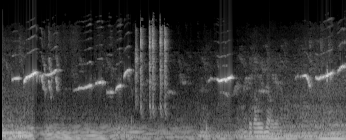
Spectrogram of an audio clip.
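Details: Male Aceh white-rumped shama kept together with a female: clear rising and falling whistled notes separated by pauses, a burst of dense buzzy ticks in the middle, over a low indoor hum.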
